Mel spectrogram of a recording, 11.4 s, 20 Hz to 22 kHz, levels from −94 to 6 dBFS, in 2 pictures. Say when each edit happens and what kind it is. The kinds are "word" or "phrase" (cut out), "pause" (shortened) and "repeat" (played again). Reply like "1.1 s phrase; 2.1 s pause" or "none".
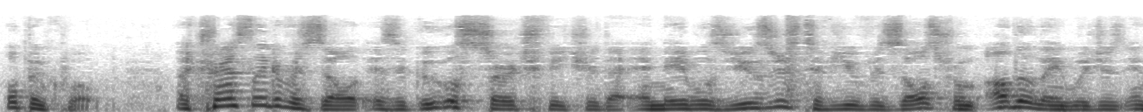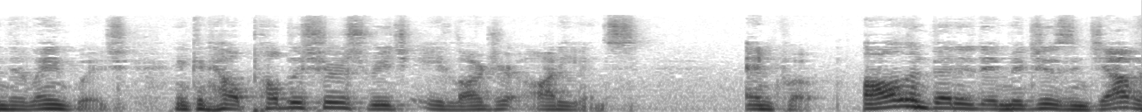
none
